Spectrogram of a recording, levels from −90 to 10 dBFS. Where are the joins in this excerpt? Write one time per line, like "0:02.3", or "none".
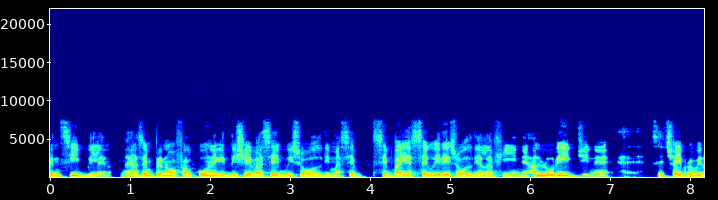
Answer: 0:04.0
